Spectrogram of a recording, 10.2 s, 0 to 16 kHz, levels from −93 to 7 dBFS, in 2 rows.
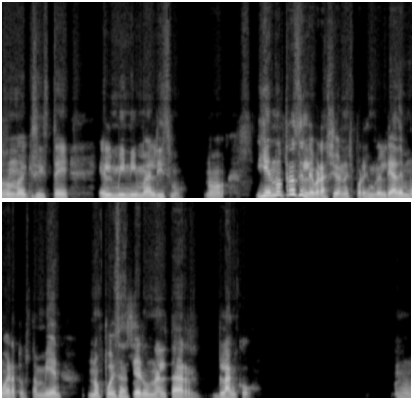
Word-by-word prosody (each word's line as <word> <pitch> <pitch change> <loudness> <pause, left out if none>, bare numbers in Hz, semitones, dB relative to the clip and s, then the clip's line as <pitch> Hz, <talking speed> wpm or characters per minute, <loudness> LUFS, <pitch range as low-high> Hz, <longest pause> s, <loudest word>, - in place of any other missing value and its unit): Navidad - - -2
no 190 -1 0
existe 175 0 -3 0.4
el 175 +1 +2
minimalismo, 160 -3 -1 0.2
¿no? - - -4 0.4
Y 245 +3 +5
en 255 +2 +5
otras 340 +4 +4
celebraciones, 175 - +2
por - - -5
ejemplo, 170 0 -3
el 145 - -3
Día 175 +2 +5
de 165 - +3
Muertos 180 +4 -2
también, 155 +3 -3 0.3
no 170 +1 -2
puedes 205 0 -1
hacer 175 +1 +2
un 170 -1 -2
altar 155 +2 0
blanco 155 +5 -1 1.7
Ujú. 150 +1 -10
170 Hz, 140 wpm, -22 LUFS, 155-180 Hz, 1.7 s, Y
